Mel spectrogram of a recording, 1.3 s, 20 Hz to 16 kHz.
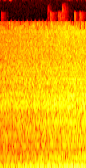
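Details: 2010 BMW X3 starting after fixing a large suspected vacuum leak behind its fuel mixture codes. The engine catches and settles into a smooth, even low rumble with no rough start or hunting, and the check engine light has gone out.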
